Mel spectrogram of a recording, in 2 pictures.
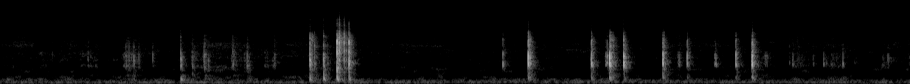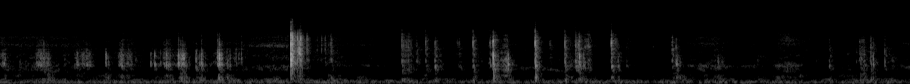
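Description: Screwdriver turning out the induction coil's mounting screws in a plastic cooker housing: irregular small clicks, taps and scrapes of the driver tip and screws, with a few louder knocks.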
